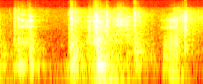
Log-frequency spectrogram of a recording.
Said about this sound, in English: Can you get that door open? Oh, it's pretty well banged up. I think I can handle it.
